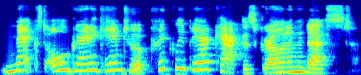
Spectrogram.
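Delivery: plain reading voice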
